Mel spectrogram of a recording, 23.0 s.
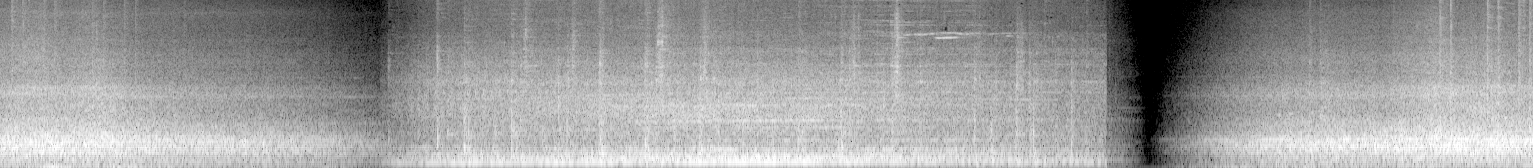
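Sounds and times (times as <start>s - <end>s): train passing rumble: 0.0s - 16.8s, 17.8s - 23.0s
wheels clicking over rail joints: 5.8s - 16.4s, 21.0s - 23.0s.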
